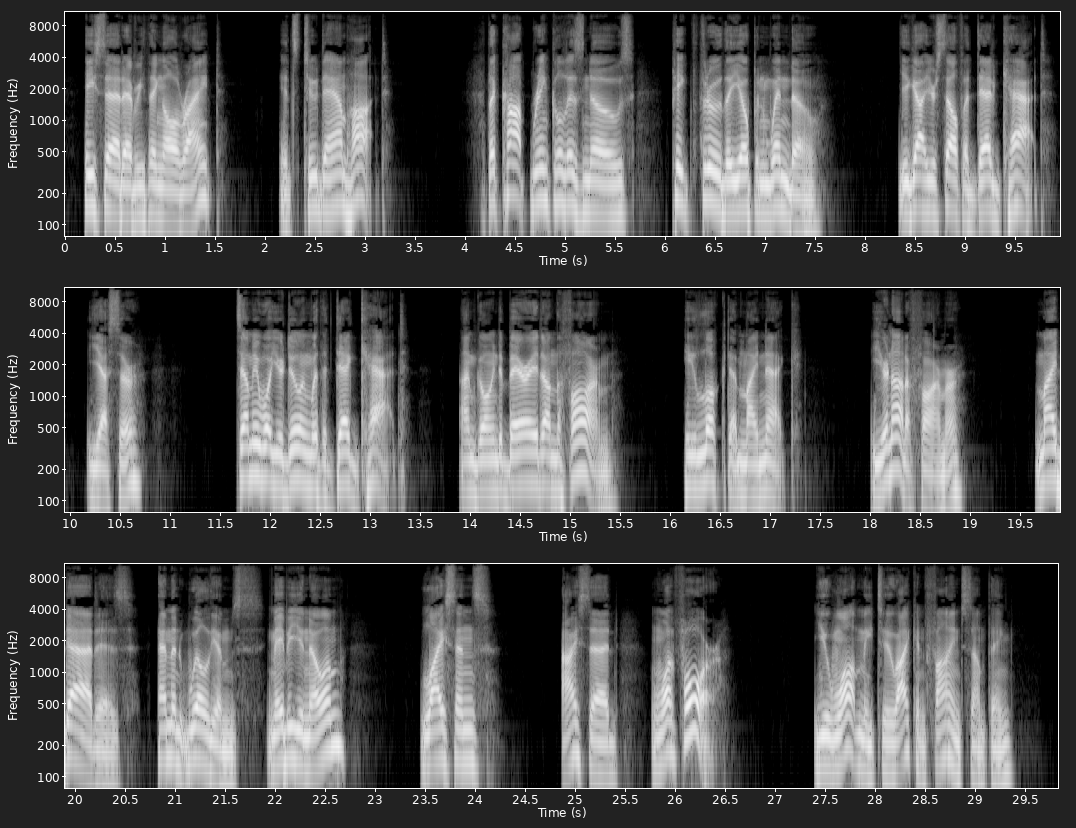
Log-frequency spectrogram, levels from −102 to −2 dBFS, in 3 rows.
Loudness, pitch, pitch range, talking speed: -16 LUFS, 125 Hz, 105-145 Hz, 150 wpm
